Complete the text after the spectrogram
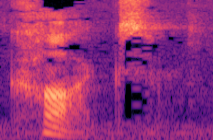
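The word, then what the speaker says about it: chag: As I had mentioned on the first day of the Feast of Tabernacles, these festivals are called CHAGS, pronounced COGS. You know, it's that favorite Hebrew guttural sound that we're all familiar with, COGS.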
